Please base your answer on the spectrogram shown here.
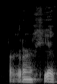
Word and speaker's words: Lagrangia: Aunque sí, es verdad que emigró a Francia y Alemania, trabajó, pero es un italiano, Giuseppe Lodovico Lagrangia, Lagrangia como lo pronuncian los italianos.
